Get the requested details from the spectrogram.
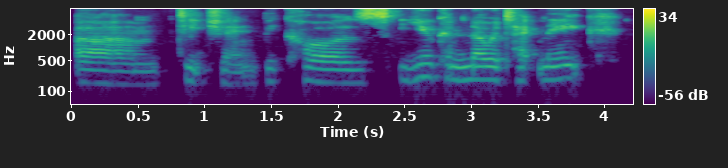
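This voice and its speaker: A woman's voice: sits low, slow pace, creaky. A woman in her forties, a photographer presenting in a chatty, self-deprecating way over a video call. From Wales. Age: 40s. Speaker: guest photographer. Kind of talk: webinar presentation.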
